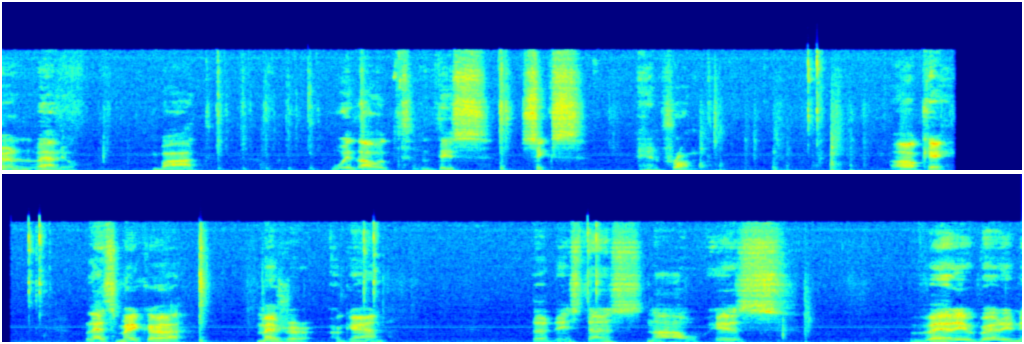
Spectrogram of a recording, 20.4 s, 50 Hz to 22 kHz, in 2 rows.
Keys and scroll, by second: 2.1 Left, 4.9 BackSpace, 9.7 F6.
